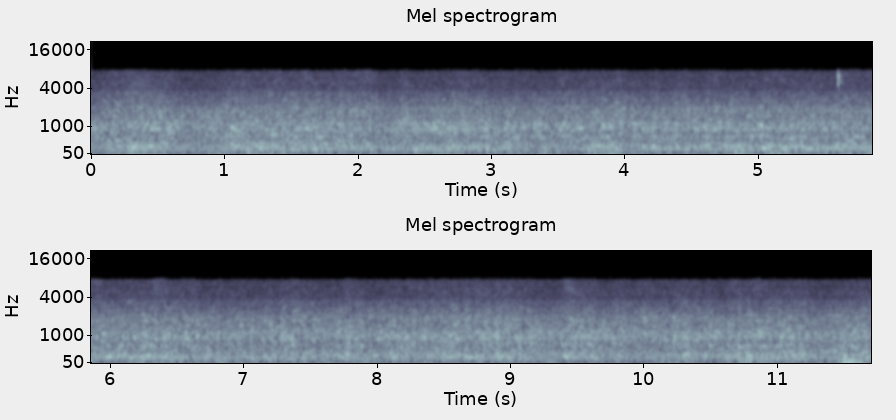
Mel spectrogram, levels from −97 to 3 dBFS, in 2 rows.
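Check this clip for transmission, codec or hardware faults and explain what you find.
One codec fault runs through the whole recording. Speex codec damage, plainly audible from start to finish: this CELP coder models the speech with too few bits for the excitation, consistent with a middle rate near 17 kbps, so the speech sounds noisy and hoarse throughout.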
